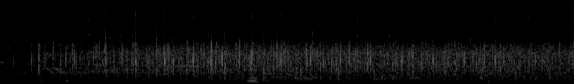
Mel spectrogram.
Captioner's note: applause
